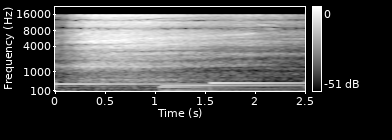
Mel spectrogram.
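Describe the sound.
A long, audible breath exhaled during a guided breathing exercise for anxiety, a soft airy hiss that swells early and slowly fades, faint over quiet sustained tones.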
